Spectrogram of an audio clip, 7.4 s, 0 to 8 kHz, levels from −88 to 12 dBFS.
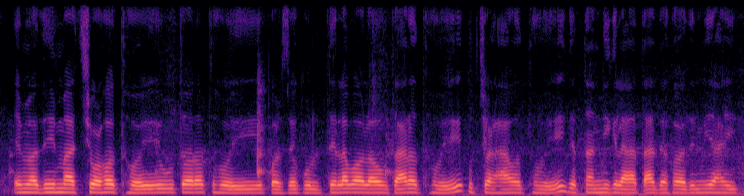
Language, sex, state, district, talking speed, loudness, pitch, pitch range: Bhojpuri, male, Uttar Pradesh, Ghazipur, 195 wpm, -17 LUFS, 150 Hz, 145-160 Hz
